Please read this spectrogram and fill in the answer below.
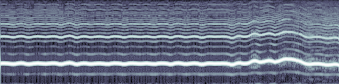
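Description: A man singing a rasiya folk song into a microphone, holding one long high note with a slight vibrato; a little past three seconds in the note swells and rises in pitch, then falls back.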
